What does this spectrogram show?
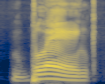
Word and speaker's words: blank: Este blank no se dice blank. No es con sonido de A, sino que hay un leve sonido de E que usted debe pronunciar.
